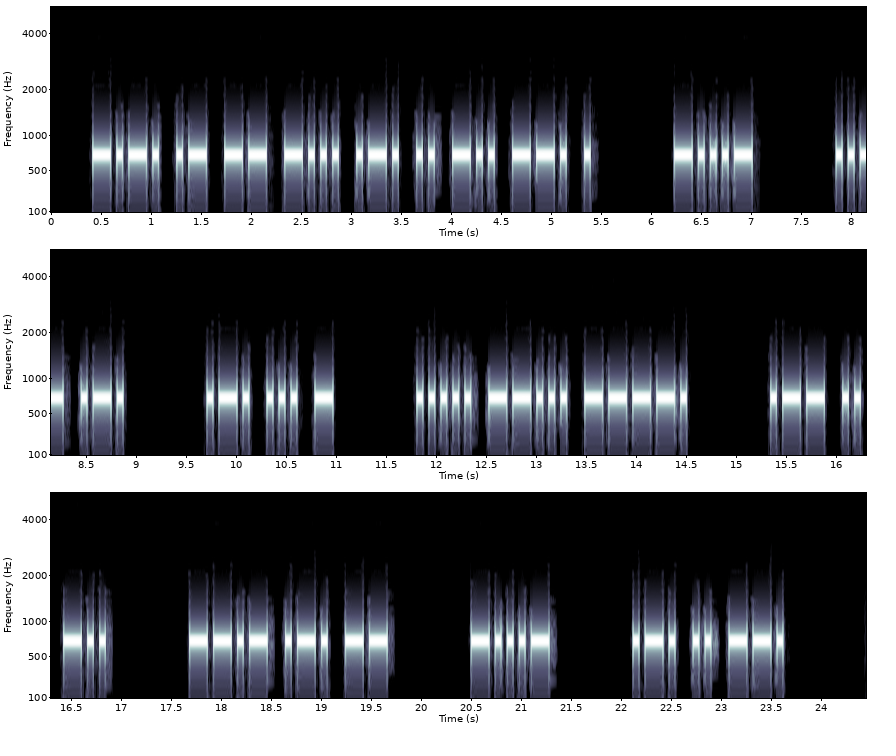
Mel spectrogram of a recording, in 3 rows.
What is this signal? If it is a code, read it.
Morse code, heard as a keyed tone, about 20 wpm, 700 Hz. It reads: CAMBRIDGE <BT> UR RST 579 WID QRM <BT> RIG
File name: UK MASTER QSOs TRAINING / 20WPM / UK MASTER QSOs 0059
